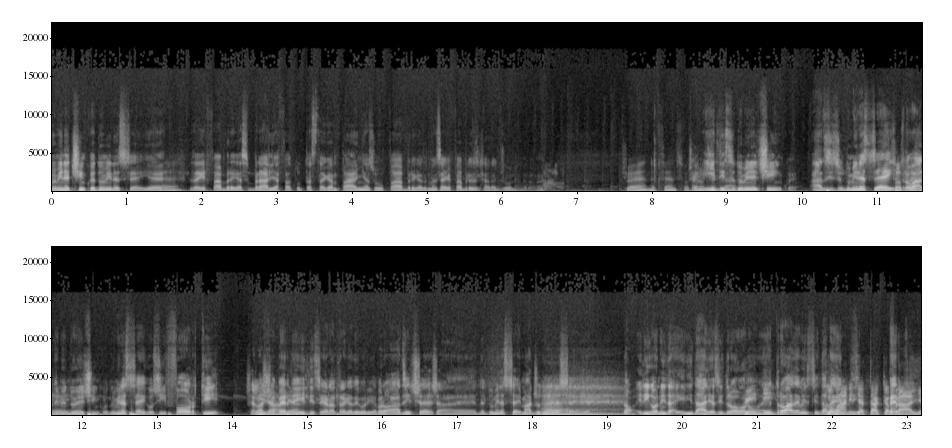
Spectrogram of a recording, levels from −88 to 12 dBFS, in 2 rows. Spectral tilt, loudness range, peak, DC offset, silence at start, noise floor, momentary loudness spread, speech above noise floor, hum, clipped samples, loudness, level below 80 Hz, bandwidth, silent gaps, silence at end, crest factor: -5 dB/octave; 10 LU; 0 dBFS; under 0.1%; 0 s; -50 dBFS; 12 LU; 31 dB; none; under 0.1%; -19 LUFS; -36 dBFS; 19 kHz; none; 0 s; 20 dB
